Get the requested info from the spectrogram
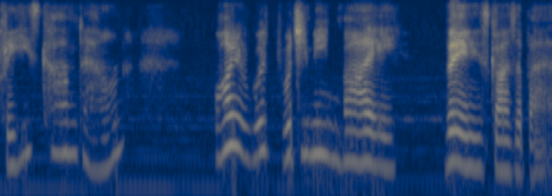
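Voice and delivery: gentle, reassuring, really calming, soothing voice. As a character speaking telepathically to a frightened companion: really calming voice. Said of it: "in a really calming voice".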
